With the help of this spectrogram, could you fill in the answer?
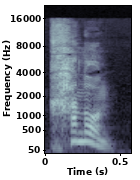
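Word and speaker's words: κανών: 이런 책들을 더 캐논 헬러 발음으로 하면 카논 자 라는 단어는이 카논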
